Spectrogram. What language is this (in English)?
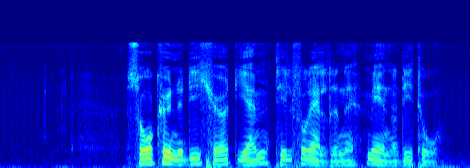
Norwegian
